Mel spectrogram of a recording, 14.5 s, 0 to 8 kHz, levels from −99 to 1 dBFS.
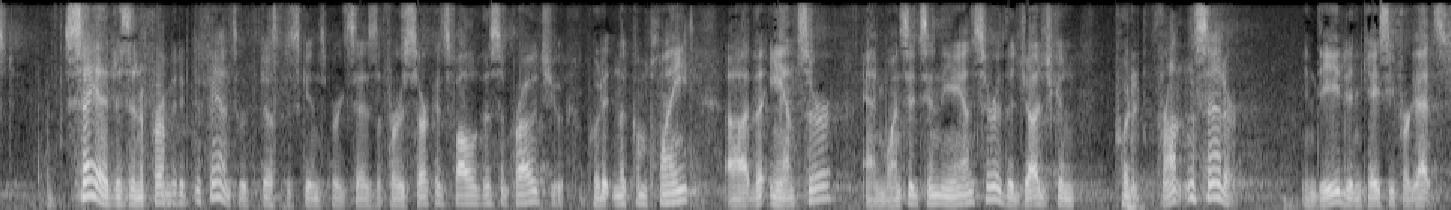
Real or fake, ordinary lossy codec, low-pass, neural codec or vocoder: fake; AAC, 32 kbps; 7.2 kHz; vocoder, 44.1 kHz, 80 mel bands, Vocos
